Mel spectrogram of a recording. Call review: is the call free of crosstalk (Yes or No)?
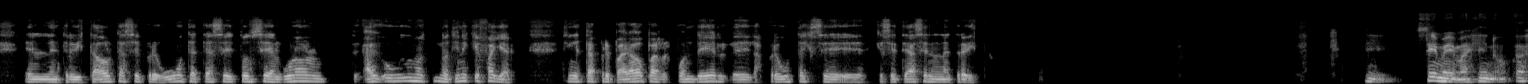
Yes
